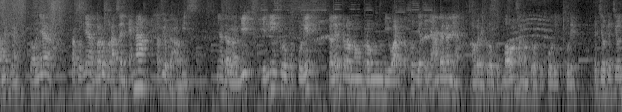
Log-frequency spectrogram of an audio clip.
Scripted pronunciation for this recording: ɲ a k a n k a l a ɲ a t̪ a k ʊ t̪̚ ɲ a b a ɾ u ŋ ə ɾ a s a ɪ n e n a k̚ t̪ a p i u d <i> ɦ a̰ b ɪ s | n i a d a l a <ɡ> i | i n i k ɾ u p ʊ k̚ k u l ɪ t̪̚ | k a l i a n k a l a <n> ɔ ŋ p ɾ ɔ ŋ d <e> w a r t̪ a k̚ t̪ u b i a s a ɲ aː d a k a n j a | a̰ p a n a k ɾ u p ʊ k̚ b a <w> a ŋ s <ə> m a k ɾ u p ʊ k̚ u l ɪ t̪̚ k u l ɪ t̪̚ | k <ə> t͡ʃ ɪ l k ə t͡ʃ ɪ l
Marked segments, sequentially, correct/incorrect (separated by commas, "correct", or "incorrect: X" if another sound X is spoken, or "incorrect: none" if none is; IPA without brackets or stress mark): incorrect: a, correct, correct, incorrect: i, correct, incorrect: a, correct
